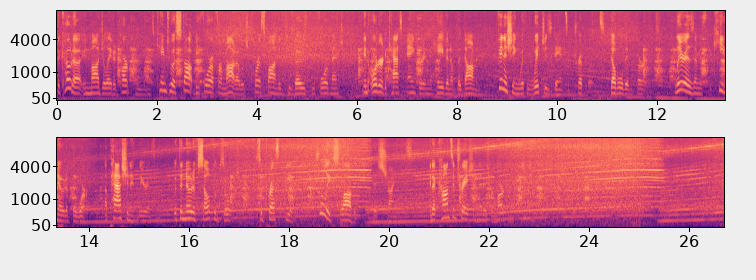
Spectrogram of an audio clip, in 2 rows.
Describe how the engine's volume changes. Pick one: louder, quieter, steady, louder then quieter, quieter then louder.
louder.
